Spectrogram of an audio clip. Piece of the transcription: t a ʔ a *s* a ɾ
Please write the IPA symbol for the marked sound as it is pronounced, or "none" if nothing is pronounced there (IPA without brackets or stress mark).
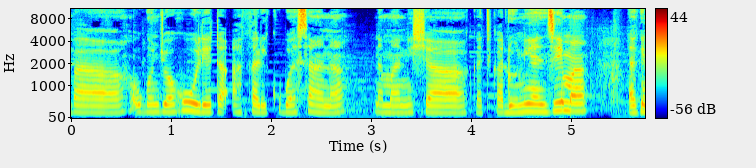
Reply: θ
